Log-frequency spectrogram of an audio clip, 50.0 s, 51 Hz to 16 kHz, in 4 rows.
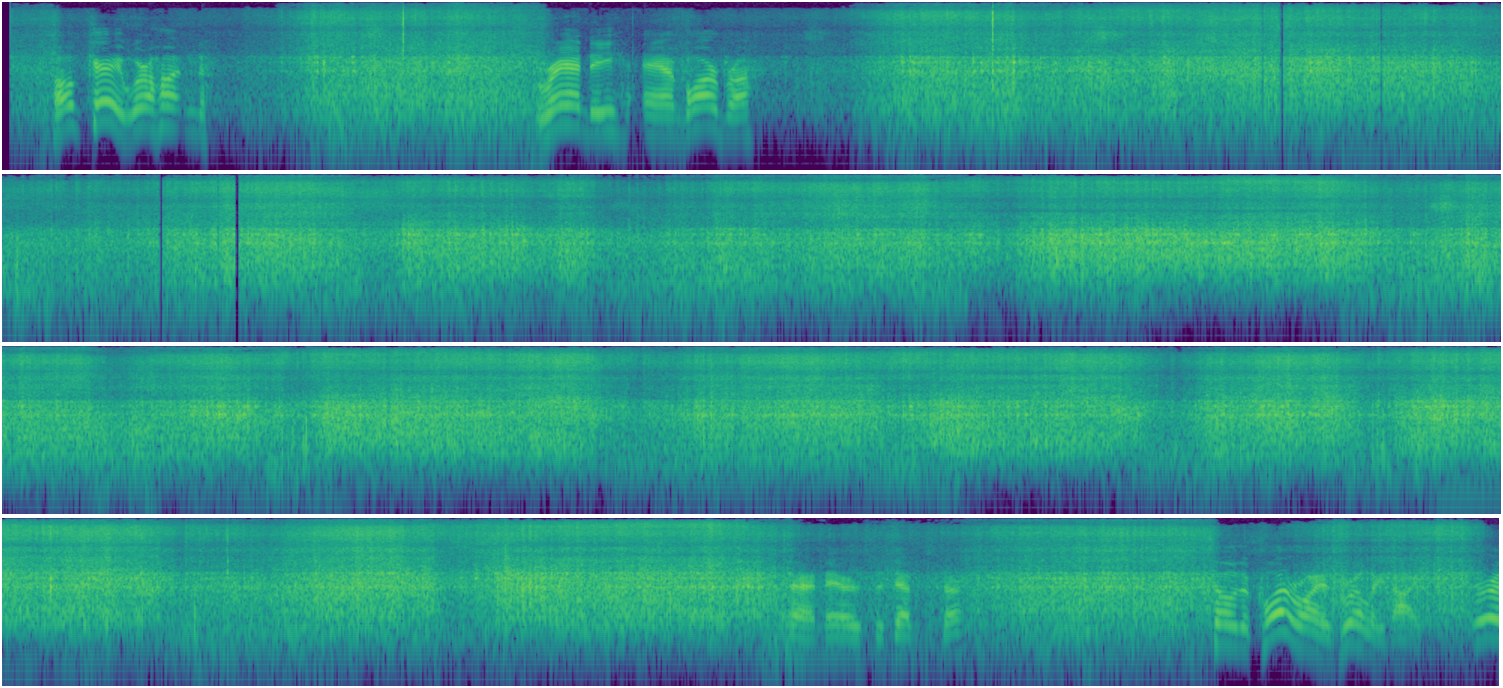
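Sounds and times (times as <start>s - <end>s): skis scraping on snow: 0.1s - 49.9s
wind on microphone: 1.5s - 49.9s.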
